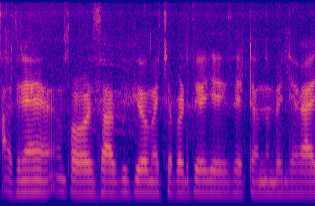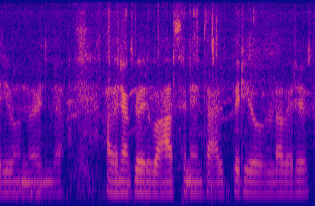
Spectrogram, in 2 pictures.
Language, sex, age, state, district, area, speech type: Malayalam, male, 60+, Kerala, Pathanamthitta, rural, spontaneous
